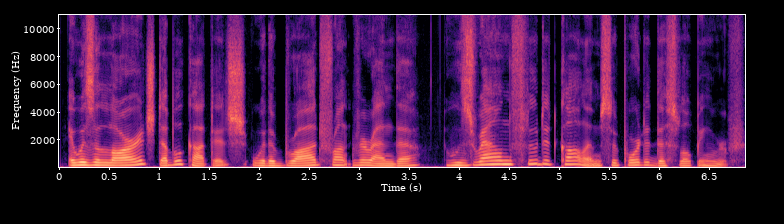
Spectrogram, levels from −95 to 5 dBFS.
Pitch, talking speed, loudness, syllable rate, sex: 190 Hz, 165 wpm, -17 LUFS, 4.8 syllables/s, female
